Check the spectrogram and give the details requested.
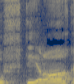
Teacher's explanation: الفاء يجري فيها صوت والنفس اسمع صوتها جيدا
